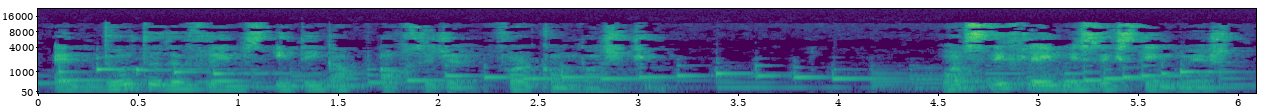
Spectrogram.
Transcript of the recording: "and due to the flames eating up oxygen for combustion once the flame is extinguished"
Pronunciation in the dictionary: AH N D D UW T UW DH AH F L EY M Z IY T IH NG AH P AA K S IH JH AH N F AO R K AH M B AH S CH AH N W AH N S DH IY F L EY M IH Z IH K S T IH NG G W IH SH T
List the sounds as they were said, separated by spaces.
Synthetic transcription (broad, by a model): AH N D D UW T UW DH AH F L EY M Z IY T IH NG AH P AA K S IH JH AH N F AO R K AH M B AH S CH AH N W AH N S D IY F L EY M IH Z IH K S T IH NG G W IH SH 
